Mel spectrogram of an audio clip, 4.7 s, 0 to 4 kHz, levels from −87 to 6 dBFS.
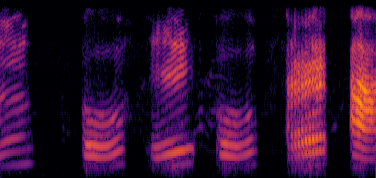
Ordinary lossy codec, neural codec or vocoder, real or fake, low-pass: none; none; real; 3.6 kHz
